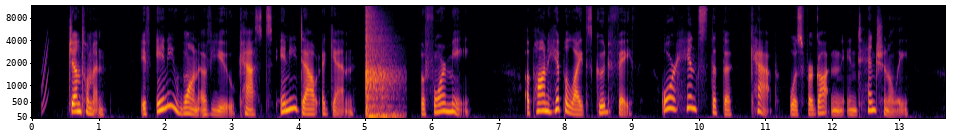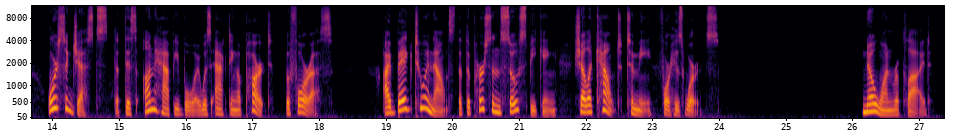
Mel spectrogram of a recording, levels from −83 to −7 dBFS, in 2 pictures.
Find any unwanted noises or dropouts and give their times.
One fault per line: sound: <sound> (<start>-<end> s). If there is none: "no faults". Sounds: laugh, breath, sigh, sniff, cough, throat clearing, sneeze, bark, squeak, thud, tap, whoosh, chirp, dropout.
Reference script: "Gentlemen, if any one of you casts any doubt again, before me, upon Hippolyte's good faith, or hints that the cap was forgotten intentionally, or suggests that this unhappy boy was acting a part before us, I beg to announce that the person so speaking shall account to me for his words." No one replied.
sound: chirp (0.1-0.3 s)
sound: thud (5.0-5.6 s)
